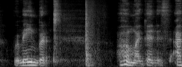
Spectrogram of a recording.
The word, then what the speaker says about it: Romain: Roman, that's not how you pronounce his name. As for picnic poster now, yes. Bardet. That's it. I'm not pronouncing his name. Romain, but oh my goodness, I feel like a complete idiot.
